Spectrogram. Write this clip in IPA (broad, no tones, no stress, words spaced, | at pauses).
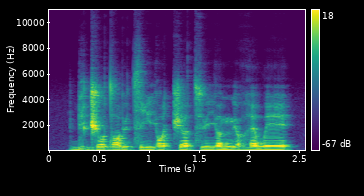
bʲed͡ʒodɔ ɾyt͡sijɔ t͡ʃət͡sy jə mʲɔɦɛwe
